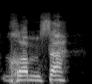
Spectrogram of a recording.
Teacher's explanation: Tak marbuto. Tak marbuto itu taknya berubah menjadi ha.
